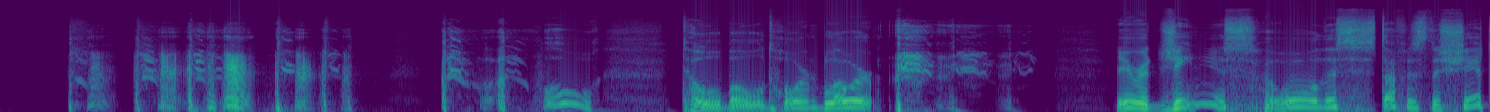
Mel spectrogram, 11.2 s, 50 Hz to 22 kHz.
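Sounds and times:
throaty voiced coughs: 0.5s - 4.5s, 6.6s - 7.8s
speech: 5.2s - 6.8s, 8.4s - 11.1s.

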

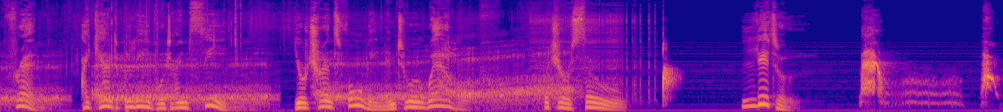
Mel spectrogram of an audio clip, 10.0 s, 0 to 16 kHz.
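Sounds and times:
speech: 0.2s - 6.4s, 7.4s - 8.0s
small puppy barking: 8.6s - 9.0s, 9.8s - 10.0s.

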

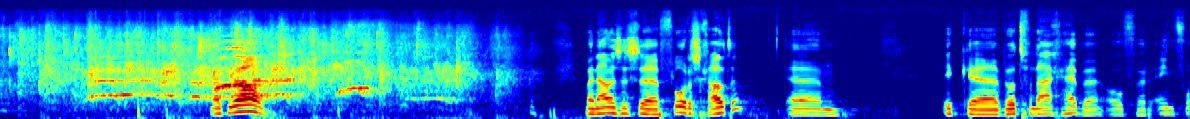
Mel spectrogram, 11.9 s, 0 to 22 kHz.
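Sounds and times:
room full of people applauding: 0.0s - 5.4s
speech: 2.1s - 2.8s, 5.9s - 8.5s, 9.4s - 11.8s.

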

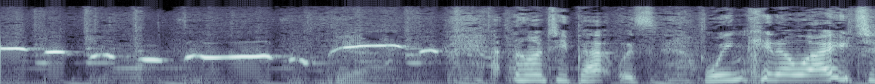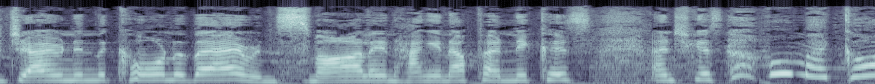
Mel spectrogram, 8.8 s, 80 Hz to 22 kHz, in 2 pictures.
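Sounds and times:
woman whistling a tune in a shared back garden: 0.0s - 2.3s
speech: 2.6s - 8.7s.

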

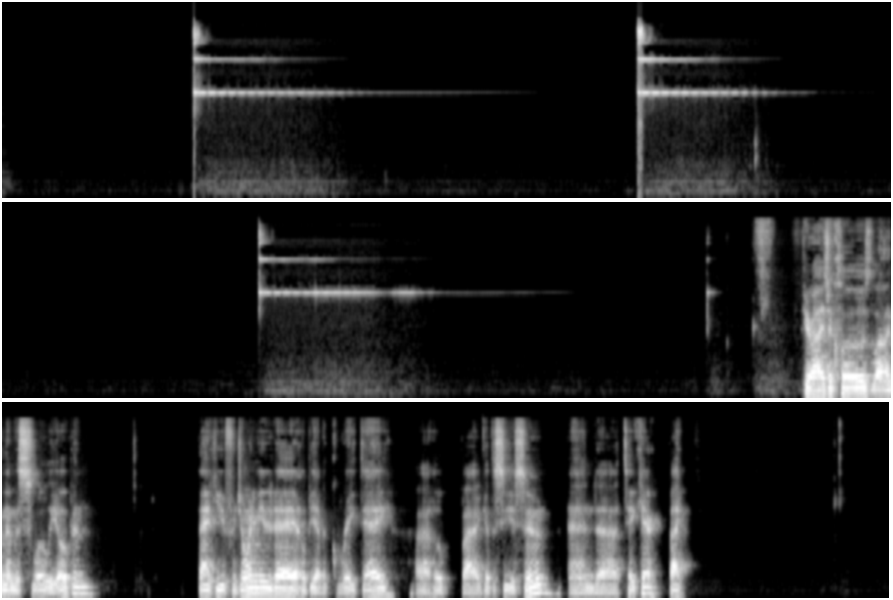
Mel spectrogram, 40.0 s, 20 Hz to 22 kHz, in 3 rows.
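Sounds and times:
meditation bell ringing: 2.9s - 7.9s, 9.6s - 12.4s, 17.2s - 21.8s
speech: 24.7s - 28.1s, 29.6s - 37.0s.

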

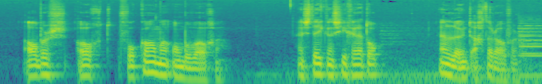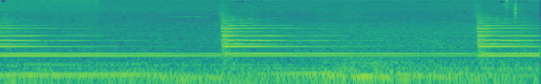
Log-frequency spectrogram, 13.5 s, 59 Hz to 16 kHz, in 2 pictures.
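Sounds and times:
speech: 0.3s - 2.9s, 3.7s - 4.9s, 5.5s - 6.7s
church bell tolling: 4.6s - 13.5s.

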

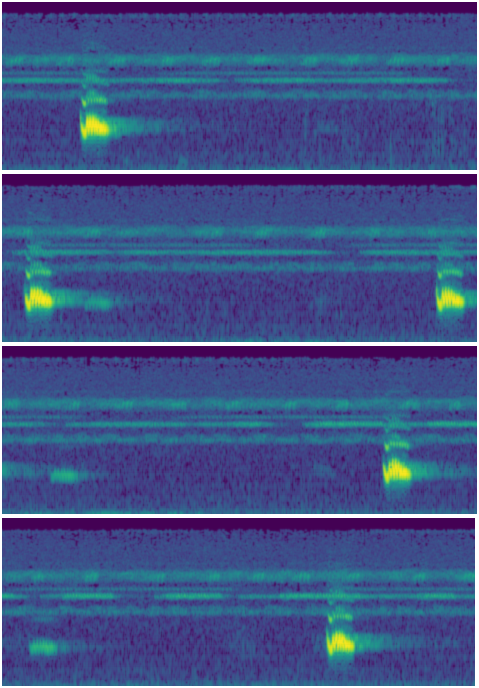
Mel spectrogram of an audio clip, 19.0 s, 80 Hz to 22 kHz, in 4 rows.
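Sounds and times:
shrill insects in mopane woodland: 0.0s - 18.9s
African scops owl purring trill in mopane woodland: 0.8s - 1.3s, 5.0s - 5.9s, 9.1s - 10.3s, 13.3s - 13.8s, 17.5s - 18.0s.

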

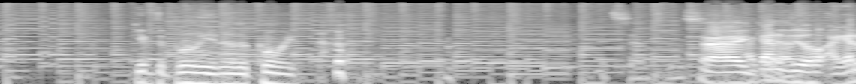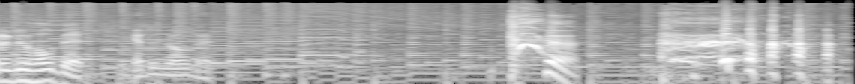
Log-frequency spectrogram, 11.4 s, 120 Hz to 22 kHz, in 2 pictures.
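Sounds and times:
speech: 1.0s - 2.6s, 4.7s - 7.3s, 9.4s - 9.8s
laughter: 2.0s - 3.4s, 9.2s - 11.3s
person coughing after inhaling air the wrong way: 9.1s - 9.6s.

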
